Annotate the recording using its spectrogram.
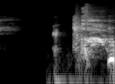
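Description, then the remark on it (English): A single sharp, loud sneeze, preceded by a quick catch of breath and ending in a breathy, hissing burst with no talking. “Excuse me. Uh, Bless you.”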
